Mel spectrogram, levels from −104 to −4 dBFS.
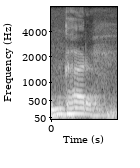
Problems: constant background noise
